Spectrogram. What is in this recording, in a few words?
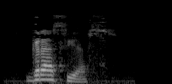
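"thanks", Catalan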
